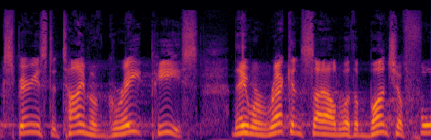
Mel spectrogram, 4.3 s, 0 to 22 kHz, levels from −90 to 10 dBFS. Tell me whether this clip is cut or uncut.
uncut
